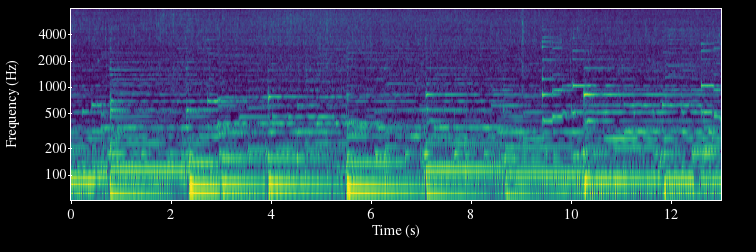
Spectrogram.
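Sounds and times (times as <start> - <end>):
instrumental background music: 0.0 - 13.0
vegetables sizzling in oil: 0.0 - 13.0.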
